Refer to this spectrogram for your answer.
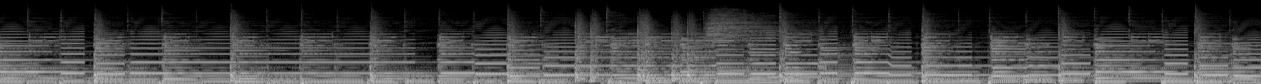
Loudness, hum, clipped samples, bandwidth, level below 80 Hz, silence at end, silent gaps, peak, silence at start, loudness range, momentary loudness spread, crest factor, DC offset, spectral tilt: -22 LUFS; none; under 0.1%; 17 kHz; -32 dBFS; 0 s; none; -4 dBFS; 0 s; 2 LU; 4 LU; 16 dB; under 0.1%; -6 dB/octave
